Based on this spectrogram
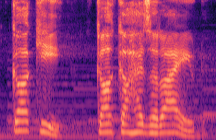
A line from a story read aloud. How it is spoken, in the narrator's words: the children warned her by shouting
